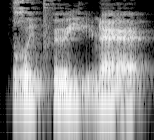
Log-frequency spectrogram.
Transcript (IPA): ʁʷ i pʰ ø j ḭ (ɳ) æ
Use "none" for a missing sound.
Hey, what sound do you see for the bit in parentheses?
ɳ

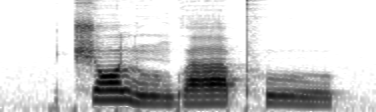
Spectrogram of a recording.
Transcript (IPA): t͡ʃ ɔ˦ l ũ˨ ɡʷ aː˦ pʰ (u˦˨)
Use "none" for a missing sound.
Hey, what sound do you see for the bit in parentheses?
u˦˨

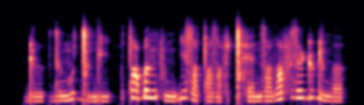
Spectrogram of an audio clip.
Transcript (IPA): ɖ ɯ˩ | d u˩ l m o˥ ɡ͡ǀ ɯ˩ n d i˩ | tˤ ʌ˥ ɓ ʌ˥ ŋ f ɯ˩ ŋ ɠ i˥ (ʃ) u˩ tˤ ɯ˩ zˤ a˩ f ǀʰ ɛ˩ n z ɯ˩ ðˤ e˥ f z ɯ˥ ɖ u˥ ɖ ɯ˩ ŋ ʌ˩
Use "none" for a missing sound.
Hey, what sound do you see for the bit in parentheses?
z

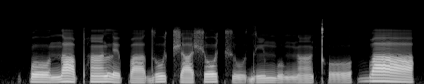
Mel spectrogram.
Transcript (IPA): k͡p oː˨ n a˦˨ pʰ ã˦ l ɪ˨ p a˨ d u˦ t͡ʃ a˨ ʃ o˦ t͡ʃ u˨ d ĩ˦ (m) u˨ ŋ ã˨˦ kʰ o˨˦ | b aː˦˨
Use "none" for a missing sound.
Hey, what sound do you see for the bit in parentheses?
m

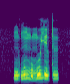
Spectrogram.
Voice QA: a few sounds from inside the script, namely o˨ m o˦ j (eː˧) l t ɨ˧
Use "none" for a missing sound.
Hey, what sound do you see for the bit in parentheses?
e˧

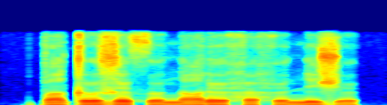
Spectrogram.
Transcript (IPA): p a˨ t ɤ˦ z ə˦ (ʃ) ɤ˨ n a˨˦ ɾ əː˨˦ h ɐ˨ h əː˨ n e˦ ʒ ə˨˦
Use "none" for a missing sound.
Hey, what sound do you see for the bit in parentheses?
θ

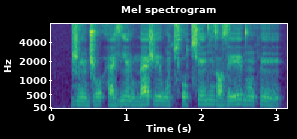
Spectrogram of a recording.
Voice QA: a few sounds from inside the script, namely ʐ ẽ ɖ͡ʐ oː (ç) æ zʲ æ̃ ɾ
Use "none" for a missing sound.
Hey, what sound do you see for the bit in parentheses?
h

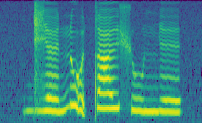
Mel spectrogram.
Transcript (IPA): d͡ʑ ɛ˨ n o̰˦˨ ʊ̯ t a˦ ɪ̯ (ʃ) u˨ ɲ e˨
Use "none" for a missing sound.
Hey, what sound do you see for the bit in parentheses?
ʃ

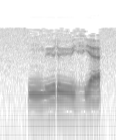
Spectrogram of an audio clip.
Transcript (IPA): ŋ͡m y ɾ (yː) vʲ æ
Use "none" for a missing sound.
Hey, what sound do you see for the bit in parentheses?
yː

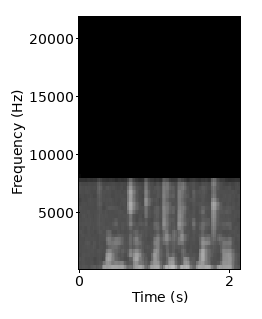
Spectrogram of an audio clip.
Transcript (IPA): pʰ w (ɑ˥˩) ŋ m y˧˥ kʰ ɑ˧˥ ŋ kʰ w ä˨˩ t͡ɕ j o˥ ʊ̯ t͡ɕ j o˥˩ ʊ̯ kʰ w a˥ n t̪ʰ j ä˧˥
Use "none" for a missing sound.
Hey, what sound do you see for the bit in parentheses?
ɑ˧˥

